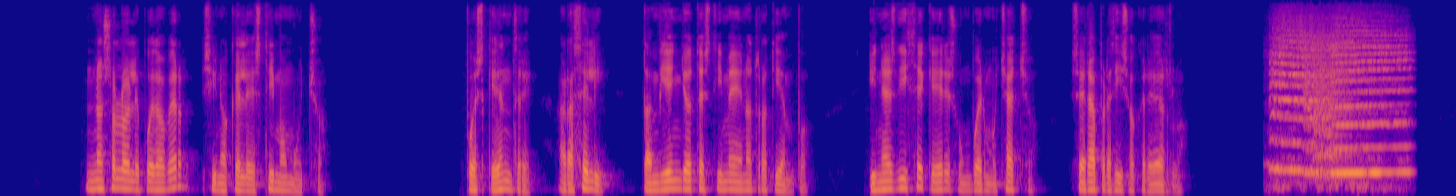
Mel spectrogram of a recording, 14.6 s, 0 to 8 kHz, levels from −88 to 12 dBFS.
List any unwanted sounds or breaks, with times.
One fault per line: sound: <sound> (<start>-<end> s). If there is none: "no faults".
sound: squeak (12.6-14.2 s)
